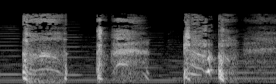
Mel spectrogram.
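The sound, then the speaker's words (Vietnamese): A man, a baron propping himself up, coughs in three harsh, raspy bouts, the middle one drawn out into a rougher double cough, over a faint steady low tone. “vị nam tước chống tay dậy và ho.”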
